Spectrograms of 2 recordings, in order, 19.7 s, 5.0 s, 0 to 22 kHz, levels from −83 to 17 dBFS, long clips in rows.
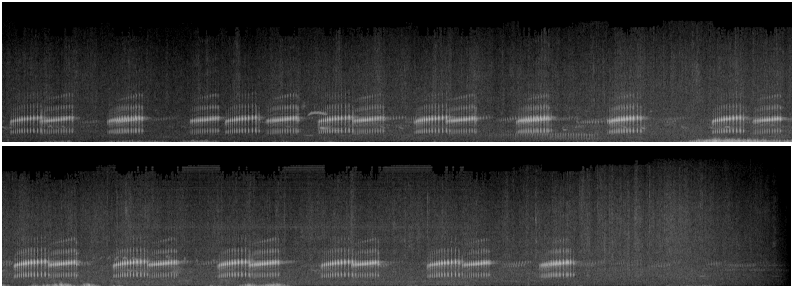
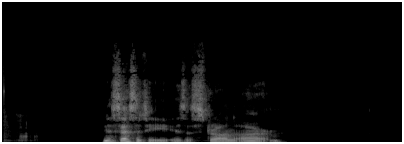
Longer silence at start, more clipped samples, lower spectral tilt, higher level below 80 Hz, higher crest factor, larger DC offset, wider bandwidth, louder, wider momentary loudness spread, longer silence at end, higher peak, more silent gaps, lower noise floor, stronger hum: second, 0.1 s vs 0.25 s; neither; second, -2 dB/octave vs -3.5 dB/octave; first, -50 dBFS vs -76 dBFS; about the same, 24 dB vs 24 dB; neither; first, 19.5 kHz vs 14.5 kHz; first, -20 LUFS vs -35 LUFS; first, 21 LU vs 16 LU; second, 0.7 s vs 1.5 s; first, 0 dBFS vs -14 dBFS; neither; second, -53 dBFS vs under -90 dBFS; neither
